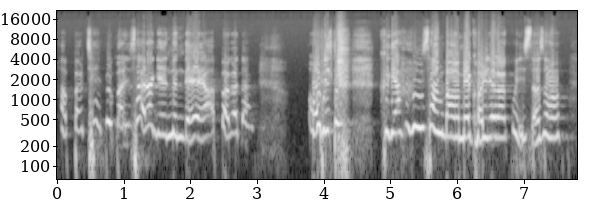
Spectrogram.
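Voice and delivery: high, loud, breaking voice pouring it out; tearful outpouring. Real, not acted. Daughter pleading with her father, high and tearful.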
